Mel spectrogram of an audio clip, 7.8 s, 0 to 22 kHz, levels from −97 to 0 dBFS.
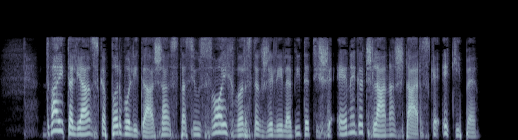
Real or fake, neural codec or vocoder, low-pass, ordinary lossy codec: fake; codec, 16 kHz, 16 kbps, FreqCodec, larger model; 7.2 kHz; MP3, 48 kbps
